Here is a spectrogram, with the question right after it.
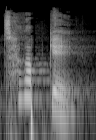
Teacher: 지금 비읍 뒤에 기역이 쌍기역으로 소리가 나는 것 볼 수 있었고요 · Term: 된소리되기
